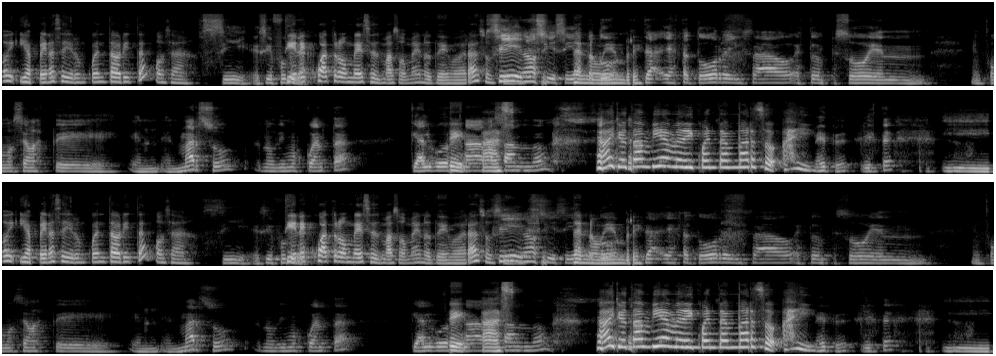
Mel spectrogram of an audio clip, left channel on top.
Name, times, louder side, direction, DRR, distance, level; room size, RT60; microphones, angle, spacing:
voice 1, 0.0-1.9 2.8-5.1 5.7-6.4 14.4-15.0 15.5-18.1, right 1 dB, 5° right, 0.5 m, -21 dB
voice 2, 2.0-3.0 4.8-9.3 9.7-13.4 14.0-16.0 18.0-19.8, left 4 dB, 70° left, 1.0 m, -28 dB
14.5 x 6.4 x 5.6 m
head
